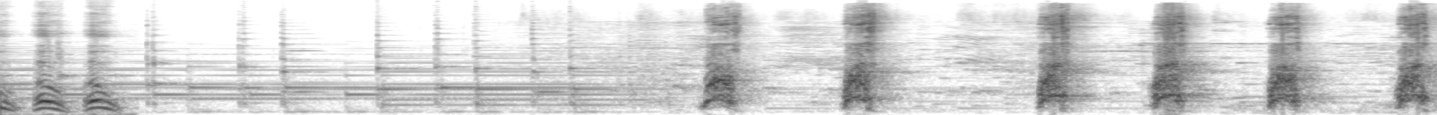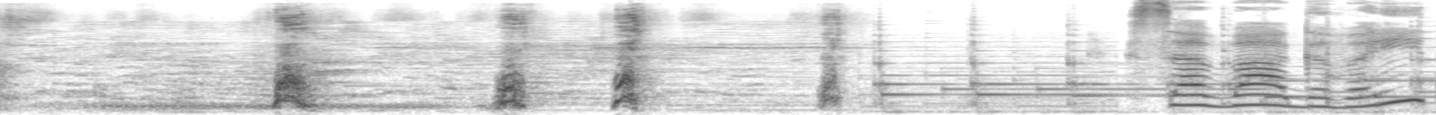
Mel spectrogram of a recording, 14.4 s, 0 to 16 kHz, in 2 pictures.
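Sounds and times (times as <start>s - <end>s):
speech: 0.0s - 0.7s, 13.2s - 14.3s
dog barking: 3.5s - 4.6s, 5.2s - 7.4s, 8.5s - 8.9s, 9.6s - 10.5s.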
